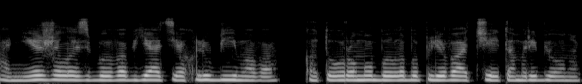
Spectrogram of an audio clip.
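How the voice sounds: Quiet background behind a natural reading voice.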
